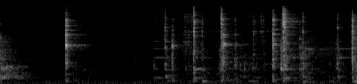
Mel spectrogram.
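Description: A metal spoon clinks against a bowl or pan while vegetable oil is added to melted chocolate and butter for brownies, a single sharp clink followed by a quick run of close, bright taps.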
